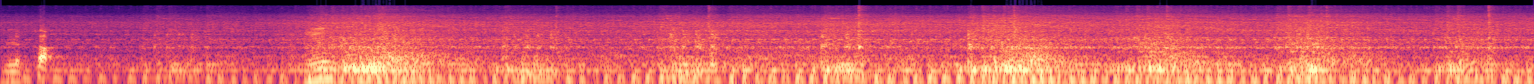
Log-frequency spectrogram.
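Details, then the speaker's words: Honda Beat FI scooter: engine sputters and stumbles on throttle, still misfiring after cleaning; a burnt, peeled wire was found as the likely cause and was to be repaired. "intinya sudah bersih dan kita coba setelah kita bersihkan tadi ya ini dan ternyata hasilnya masih blebek"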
